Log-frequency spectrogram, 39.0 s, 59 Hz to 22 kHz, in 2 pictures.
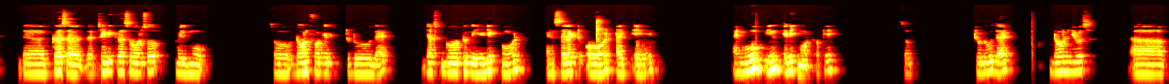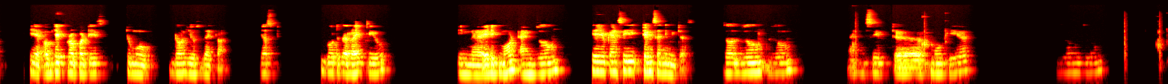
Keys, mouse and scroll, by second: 9.9 a, 12.6-15.6 middle drag, 25.4 KP_3, 26.5 KP_3, 31.8-33.4 scroll up 6, 33.7-35.8 shift+middle drag, 35.8-38.2 scroll up 10, 38.2-38.9 shift+middle drag.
